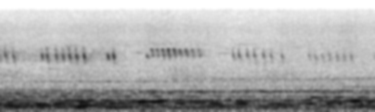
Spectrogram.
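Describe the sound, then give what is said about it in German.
Birds chirp in a forest, repeated bursts of quick, high twittering notes coming in short trills, set against a steady, low droning background with no talking. “Du stehst da und hörst das sanfte Rauschen der Blätter und das fröhliche Zwitschern der Vögel.”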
